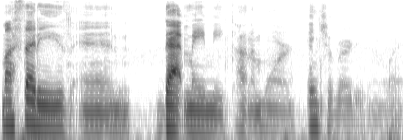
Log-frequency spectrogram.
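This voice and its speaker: A woman from Los Angeles, a guest on a radio interview, telling her story in a candid, animated way. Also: a bass voice, moderate pace, vocal fry, no echo. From Los Angeles, USA.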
